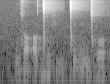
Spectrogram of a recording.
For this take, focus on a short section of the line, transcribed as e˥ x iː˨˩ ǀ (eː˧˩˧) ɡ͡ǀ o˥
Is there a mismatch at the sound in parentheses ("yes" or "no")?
yes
